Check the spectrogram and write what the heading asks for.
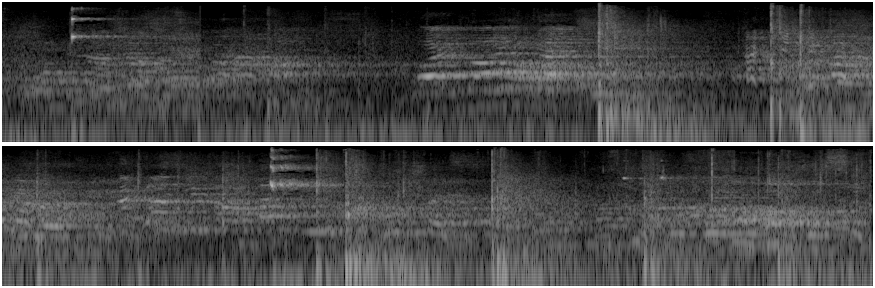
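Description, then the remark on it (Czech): Volleyballs smack and thud repeatedly as female players warm up at training, passing them back and forth in pairs, the hits landing at irregular intervals while voices chatter in the background. “Rozpinkávají se teďka ve dvojicích a za malou chvíli budou přecházet na cvičení.”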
